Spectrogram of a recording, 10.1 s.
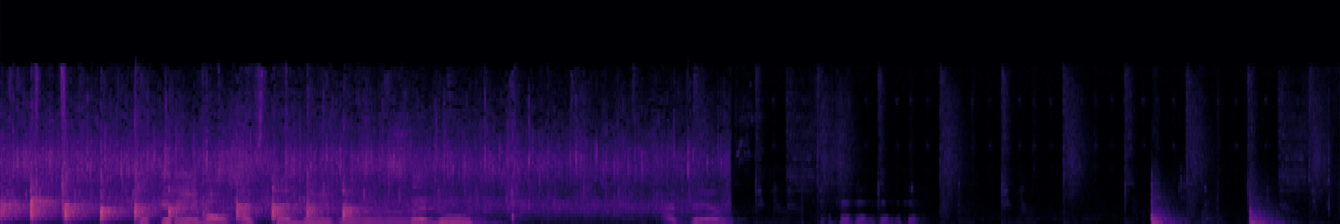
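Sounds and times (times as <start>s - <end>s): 
hand clapping applause: 0.0s - 4.8s
speech: 1.0s - 3.9s, 5.0s - 5.6s, 6.2s - 7.0s
laughter: 6.2s - 6.9s.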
